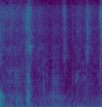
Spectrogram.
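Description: Faint rustling and a few light knocks as a coiled rope lasso is taken down and handled.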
